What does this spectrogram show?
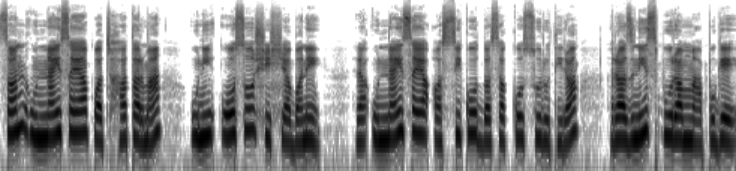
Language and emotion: Nepali, neutral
